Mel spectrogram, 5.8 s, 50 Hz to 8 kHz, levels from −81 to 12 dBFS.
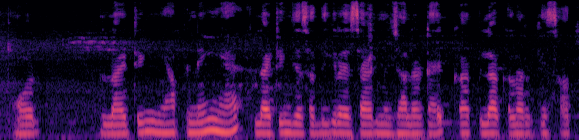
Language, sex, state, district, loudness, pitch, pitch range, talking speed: Hindi, male, Chhattisgarh, Bilaspur, -29 LUFS, 150 Hz, 145-160 Hz, 205 wpm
